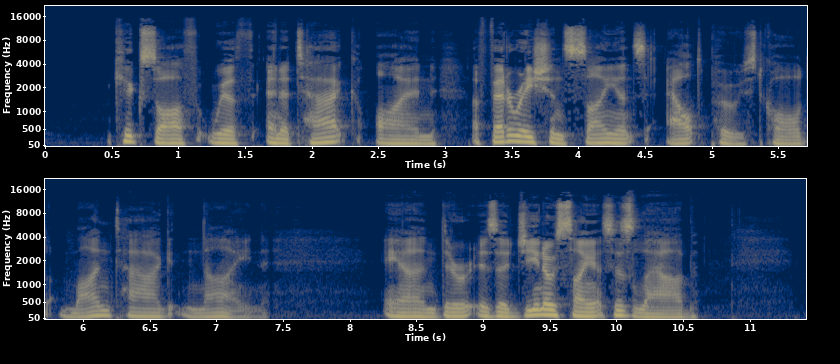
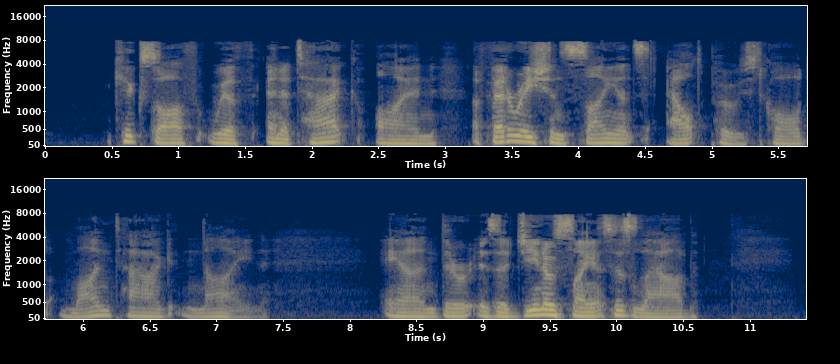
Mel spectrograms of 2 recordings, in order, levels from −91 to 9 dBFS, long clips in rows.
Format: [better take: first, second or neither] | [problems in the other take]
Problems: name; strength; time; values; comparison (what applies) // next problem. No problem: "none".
first | garbled, watery; badly; nothing above 7.5 kHz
